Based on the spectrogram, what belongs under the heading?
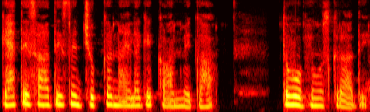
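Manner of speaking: ordinary delivery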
